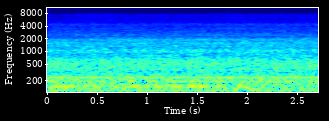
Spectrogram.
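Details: Master Electric 750-1500W small space heater after repair, running on 750 W: steady even whoosh with a low constant hum, no rattles or catching; heater fan runs normally.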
